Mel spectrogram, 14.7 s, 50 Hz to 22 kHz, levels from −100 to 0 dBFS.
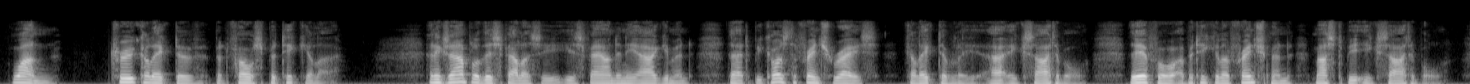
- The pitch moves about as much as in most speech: Yes, average, 3.8 semitones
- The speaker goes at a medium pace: No, slow, 125 wpm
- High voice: No, low, 125 Hz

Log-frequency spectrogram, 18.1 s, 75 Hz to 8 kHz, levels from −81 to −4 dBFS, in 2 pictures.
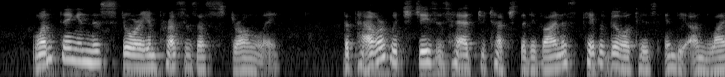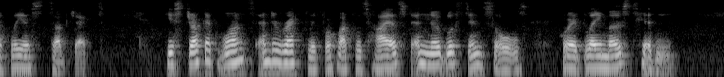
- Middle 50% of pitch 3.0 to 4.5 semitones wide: No, average, 5.0 semitones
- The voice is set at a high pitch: No, medium, 145 Hz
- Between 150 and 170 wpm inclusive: No, slow, 135 wpm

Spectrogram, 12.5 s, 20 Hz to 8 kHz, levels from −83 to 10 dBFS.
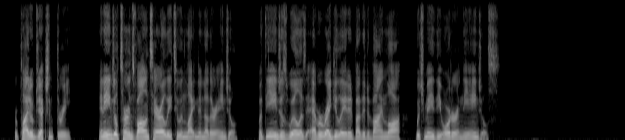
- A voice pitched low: Yes, low, 125 Hz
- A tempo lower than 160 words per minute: Yes, average, 140 wpm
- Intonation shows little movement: No, average, 4.1 semitones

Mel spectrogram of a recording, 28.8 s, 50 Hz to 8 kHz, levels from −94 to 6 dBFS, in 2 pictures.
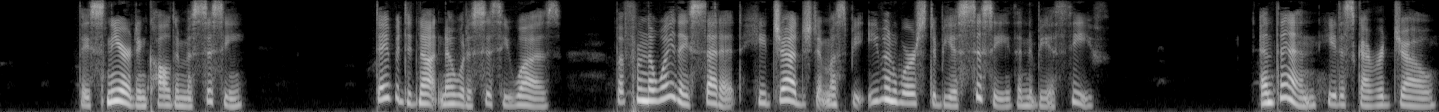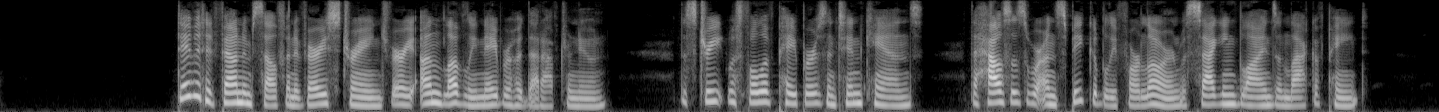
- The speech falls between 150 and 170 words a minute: Yes, average, 160 wpm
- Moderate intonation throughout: Yes, average, 5.0 semitones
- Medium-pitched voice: No, high, 195 Hz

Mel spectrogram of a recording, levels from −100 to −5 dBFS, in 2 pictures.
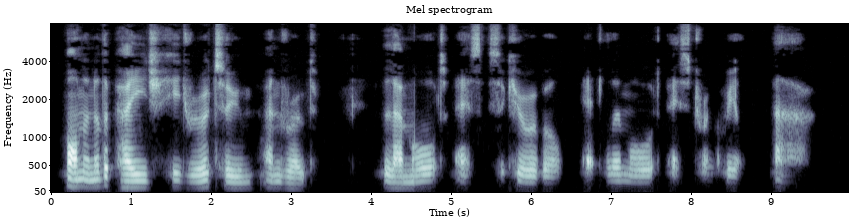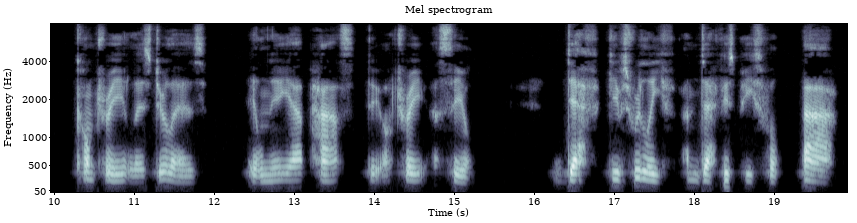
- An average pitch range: No, narrow, 2.3 semitones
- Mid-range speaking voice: No, low, 115 Hz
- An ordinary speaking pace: No, slow, 110 wpm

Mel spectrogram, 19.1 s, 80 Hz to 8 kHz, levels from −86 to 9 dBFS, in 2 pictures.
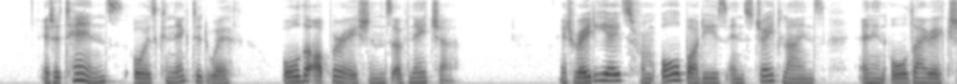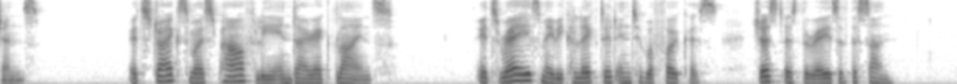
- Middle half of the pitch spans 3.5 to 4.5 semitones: Yes, average, 3.9 semitones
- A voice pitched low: No, medium, 160 Hz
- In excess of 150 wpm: No, average, 140 wpm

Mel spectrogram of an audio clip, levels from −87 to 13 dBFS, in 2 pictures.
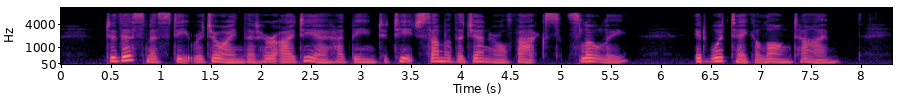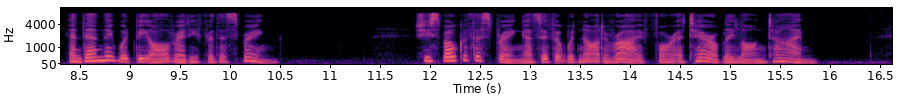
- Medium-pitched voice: Yes, medium, 155 Hz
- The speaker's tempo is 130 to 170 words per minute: No, average, 180 wpm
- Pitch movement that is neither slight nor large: Yes, average, 4.5 semitones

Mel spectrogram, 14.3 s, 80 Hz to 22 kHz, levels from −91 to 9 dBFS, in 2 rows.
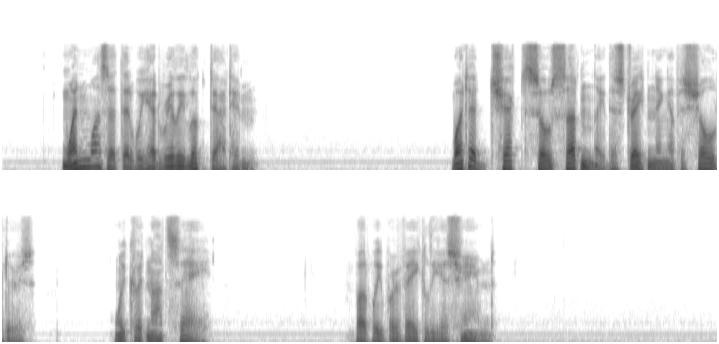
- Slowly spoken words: Yes, slow, 120 wpm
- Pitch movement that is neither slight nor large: No, wide, 7.0 semitones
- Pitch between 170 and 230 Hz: No, very low, 90 Hz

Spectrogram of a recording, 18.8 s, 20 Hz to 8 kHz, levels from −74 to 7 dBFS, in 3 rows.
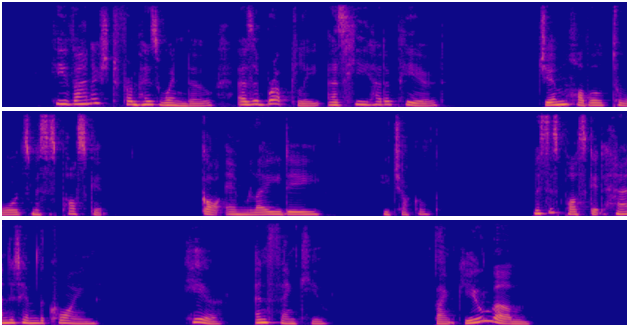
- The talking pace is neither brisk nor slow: No, slow, 110 wpm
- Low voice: No, medium, 185 Hz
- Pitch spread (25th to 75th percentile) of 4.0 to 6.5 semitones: Yes, average, 5.2 semitones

